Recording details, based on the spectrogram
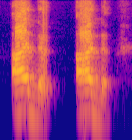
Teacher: ہم نے پچھلے اسباق میں بتایا تھا یہ جو سامنے والے دو دانت ہوتے ہیں ان کو ثنایا علیہ کہتے ہیں، اوپر والے یہ، اور یہ جو نیچے والے دو دانت ہوتے ہیں یہ سامنے والے، ان کو ثنایا سفلا کہتے ہیں۔ تو جب ہم زبان کی نوک ثنایا علیہ کی جڑ میں لگائیں گے اندر ادھر، تو ہمارا یہ دال ادا ہوگا۔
